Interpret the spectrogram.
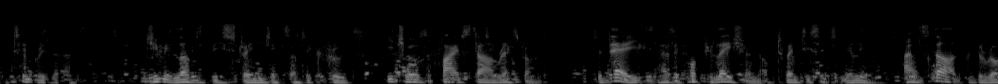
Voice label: male, inst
